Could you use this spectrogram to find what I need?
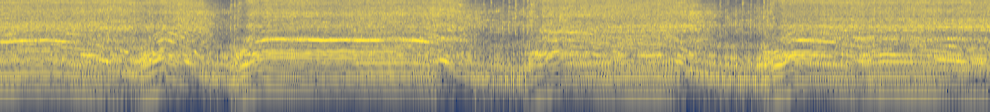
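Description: A small chainsaw whines loudly, revving up and down as it cuts through a palm trunk.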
